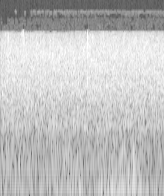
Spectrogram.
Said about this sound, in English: It's always raining at this bus stop, where Clark Street bisects Woody.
